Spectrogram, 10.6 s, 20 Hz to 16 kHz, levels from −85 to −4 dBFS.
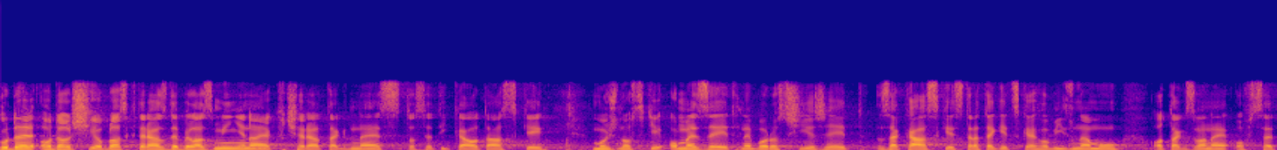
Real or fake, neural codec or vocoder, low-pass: real; none; 7.2 kHz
